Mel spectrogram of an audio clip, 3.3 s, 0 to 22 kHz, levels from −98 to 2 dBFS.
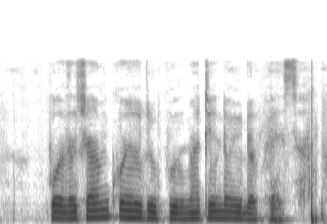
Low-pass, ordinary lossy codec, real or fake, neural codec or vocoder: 7.2 kHz; MP3, 96 kbps; fake; codec, 16 kHz, 2 kbps, FreqCodec, larger model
